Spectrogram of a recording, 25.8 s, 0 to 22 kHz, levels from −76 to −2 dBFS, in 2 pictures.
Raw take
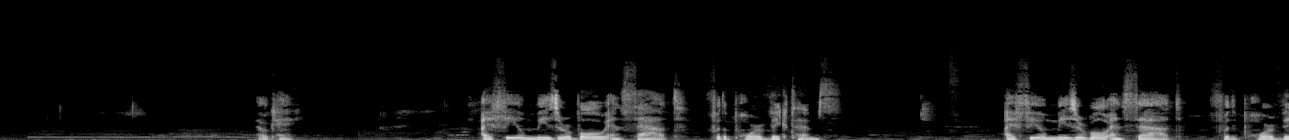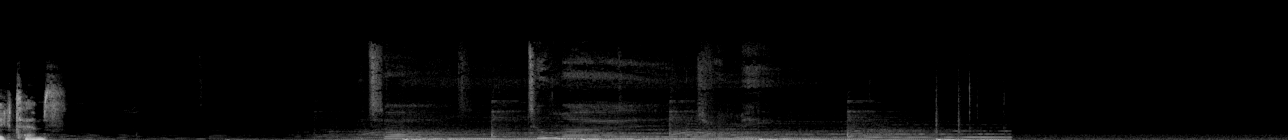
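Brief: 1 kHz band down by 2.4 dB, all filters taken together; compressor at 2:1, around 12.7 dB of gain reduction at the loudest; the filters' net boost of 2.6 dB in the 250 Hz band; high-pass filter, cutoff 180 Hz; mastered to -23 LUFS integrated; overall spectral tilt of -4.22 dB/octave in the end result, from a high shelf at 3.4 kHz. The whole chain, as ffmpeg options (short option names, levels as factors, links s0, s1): -af "highpass=180,equalizer=f=250:t=o:g=6.5,equalizer=f=1000:t=o:g=-4,highshelf=f=3400:g=5.5,acompressor=threshold=0.0126:ratio=2,volume=3.98"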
